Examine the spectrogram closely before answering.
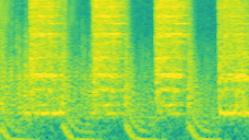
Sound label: Gabba; Guitar & Electro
